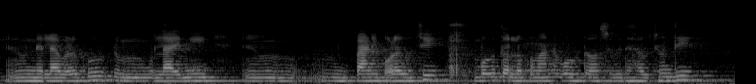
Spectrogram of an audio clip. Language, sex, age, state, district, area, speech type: Odia, female, 45-60, Odisha, Jajpur, rural, spontaneous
